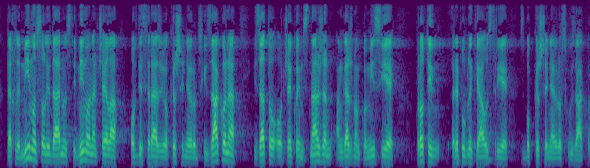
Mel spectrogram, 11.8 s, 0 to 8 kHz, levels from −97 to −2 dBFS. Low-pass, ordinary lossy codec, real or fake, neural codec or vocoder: 7.2 kHz; none; real; none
